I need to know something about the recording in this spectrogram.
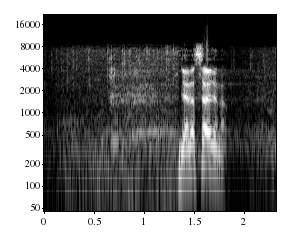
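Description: A man's voice on a microphone: one drawn-out word with a wavering pitch about a second and a half in, over steady low background noise.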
